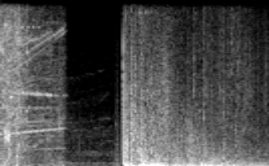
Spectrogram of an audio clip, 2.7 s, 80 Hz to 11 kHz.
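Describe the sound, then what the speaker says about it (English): A phaser blast sets off a sudden, loud, roaring explosion in a Star Trek: Picard season 2 episode 9 scene, following a brief hush and then rumbling on steadily. "the explosion probably should have done some damage to him because it was right above them"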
